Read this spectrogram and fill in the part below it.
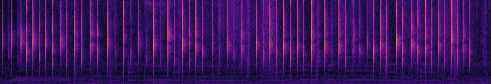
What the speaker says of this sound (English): There's a big top out sound that comes from these switches, and it's really, really heavy.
